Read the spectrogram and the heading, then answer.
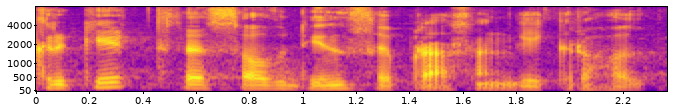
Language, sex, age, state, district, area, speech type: Maithili, male, 30-45, Bihar, Purnia, rural, spontaneous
